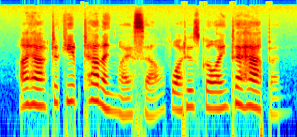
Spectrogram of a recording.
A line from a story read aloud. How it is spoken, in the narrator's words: she said softly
